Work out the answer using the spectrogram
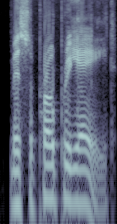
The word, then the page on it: misappropriate: American English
